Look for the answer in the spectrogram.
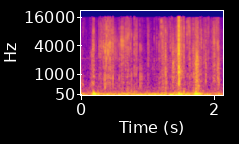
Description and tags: Some gruesome squelches, heavy impacts and random bits of foley that have been lying around.
death, foley, mayhem, squelch, blood, gore, splat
